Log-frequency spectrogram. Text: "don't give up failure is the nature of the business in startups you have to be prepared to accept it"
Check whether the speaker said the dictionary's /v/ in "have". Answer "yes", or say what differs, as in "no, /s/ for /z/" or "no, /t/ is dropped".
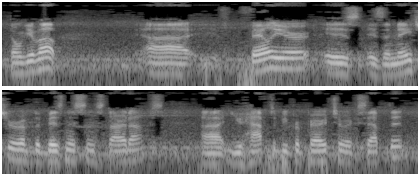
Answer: no, /f/ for /v/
